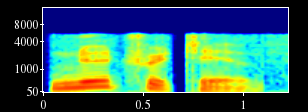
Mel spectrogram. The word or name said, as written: nutritive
